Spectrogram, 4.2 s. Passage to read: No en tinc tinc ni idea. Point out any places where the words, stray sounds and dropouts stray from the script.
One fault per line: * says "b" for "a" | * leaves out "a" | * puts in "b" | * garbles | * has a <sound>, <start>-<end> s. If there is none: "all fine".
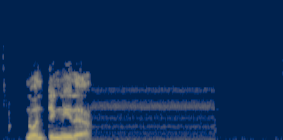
* leaves out "tinc"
